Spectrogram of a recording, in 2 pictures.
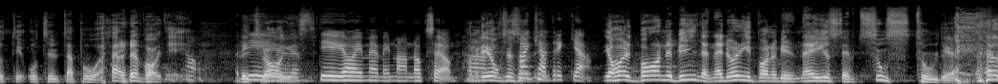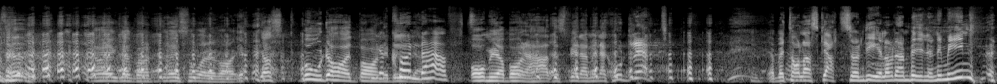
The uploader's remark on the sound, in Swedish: live på Draken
